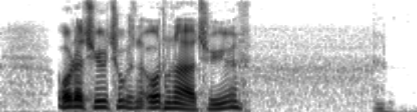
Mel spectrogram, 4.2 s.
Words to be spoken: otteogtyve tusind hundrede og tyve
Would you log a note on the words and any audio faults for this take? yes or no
yes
